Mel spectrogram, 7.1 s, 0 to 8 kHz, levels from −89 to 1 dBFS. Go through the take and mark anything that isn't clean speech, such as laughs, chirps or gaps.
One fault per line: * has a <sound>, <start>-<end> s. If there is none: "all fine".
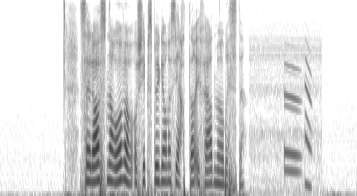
* has a chirp, 5.7-6.3 s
